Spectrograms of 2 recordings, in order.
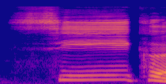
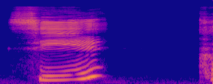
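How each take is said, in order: First: सीख joined as one soft word with long ee; blended word. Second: सीख split as सी, long pause, ख; syllable by syllable. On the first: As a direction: blend सी and ख into सीख without a gap. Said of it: "आपस में मिला के पढ़ दो". (सीख को मिलाकर बोलें) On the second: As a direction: sound out सीख slowly, सी rising, then ख alone. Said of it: "एक अक्षर की पहचान करो, उनका उच्चारण करो". (सीख को अक्षर-अक्षर अलग बोलें) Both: Shown as a demonstration.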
